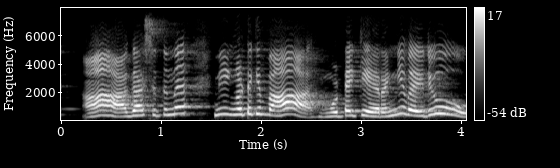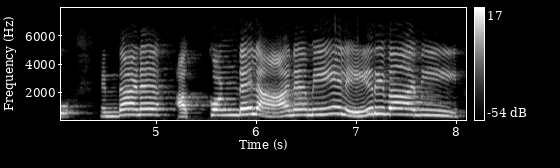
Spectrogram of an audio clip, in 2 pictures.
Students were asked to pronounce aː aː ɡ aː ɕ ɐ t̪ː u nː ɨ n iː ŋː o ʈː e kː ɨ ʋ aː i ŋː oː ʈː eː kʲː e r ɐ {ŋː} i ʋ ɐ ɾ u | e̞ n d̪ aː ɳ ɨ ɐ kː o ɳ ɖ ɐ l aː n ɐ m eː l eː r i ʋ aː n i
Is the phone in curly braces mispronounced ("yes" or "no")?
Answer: no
